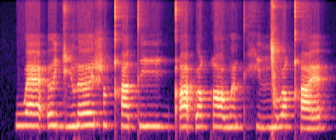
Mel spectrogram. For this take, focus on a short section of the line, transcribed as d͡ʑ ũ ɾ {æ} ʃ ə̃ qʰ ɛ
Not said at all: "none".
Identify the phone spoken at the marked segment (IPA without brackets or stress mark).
ɜ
